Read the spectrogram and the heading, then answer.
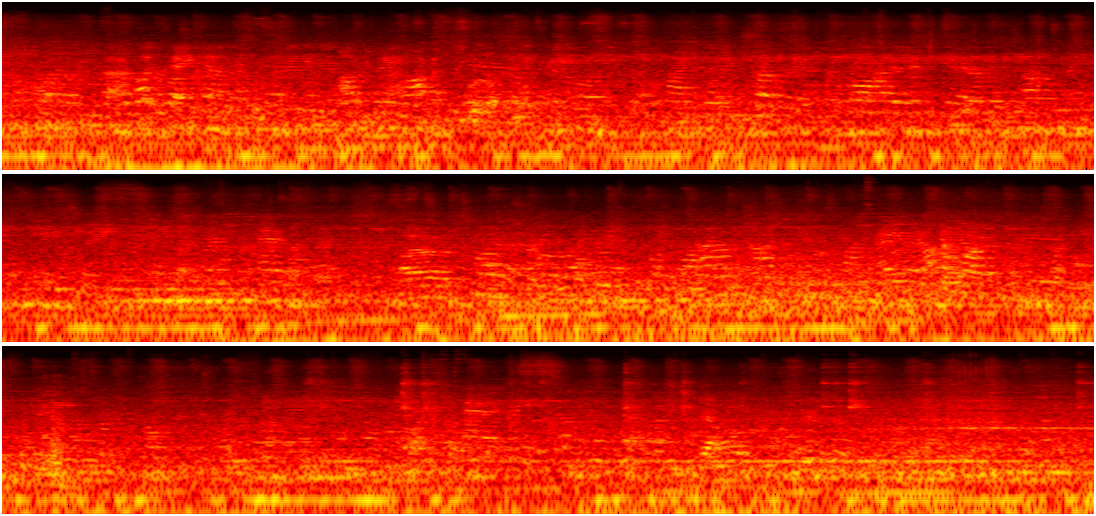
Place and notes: neoscenes: Cafe Mint for lunch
